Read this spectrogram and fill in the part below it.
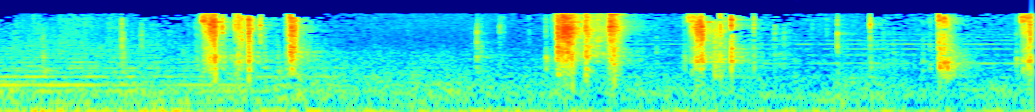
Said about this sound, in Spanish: Hans y sus hombres preparan sus armas automáticas dentro del ascensor.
